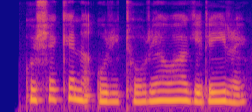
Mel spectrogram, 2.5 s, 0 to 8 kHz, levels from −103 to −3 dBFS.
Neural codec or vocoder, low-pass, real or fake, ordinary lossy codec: none; none; real; none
